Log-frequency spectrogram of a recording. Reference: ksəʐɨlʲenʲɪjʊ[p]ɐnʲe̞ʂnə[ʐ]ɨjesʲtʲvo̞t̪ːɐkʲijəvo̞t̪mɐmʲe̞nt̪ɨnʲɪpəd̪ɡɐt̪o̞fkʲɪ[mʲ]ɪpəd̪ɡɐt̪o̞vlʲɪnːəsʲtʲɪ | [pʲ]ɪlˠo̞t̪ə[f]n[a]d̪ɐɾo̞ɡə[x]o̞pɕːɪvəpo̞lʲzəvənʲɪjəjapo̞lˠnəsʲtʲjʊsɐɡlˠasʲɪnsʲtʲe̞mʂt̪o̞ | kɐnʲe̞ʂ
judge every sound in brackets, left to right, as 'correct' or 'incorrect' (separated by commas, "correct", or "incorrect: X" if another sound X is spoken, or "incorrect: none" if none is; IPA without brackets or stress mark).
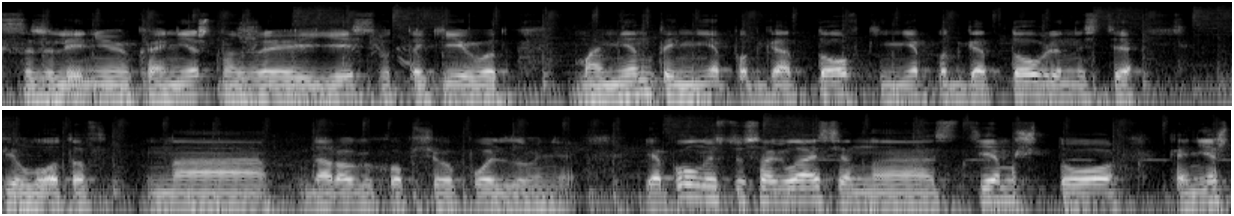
incorrect: k, correct, incorrect: nʲ, correct, correct, incorrect: ə, correct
